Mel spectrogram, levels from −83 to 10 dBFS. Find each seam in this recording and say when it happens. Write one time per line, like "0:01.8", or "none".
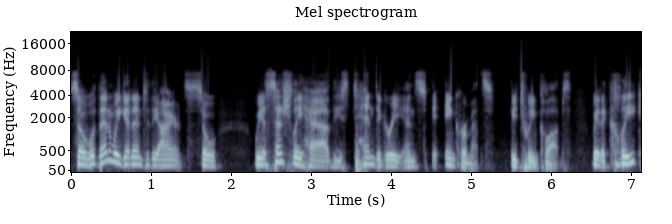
none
